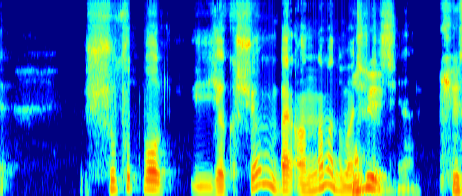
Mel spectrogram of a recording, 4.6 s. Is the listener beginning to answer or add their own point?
Yes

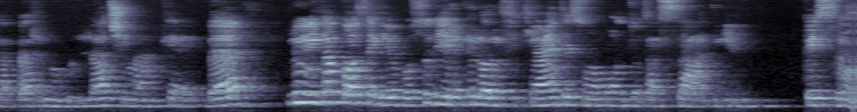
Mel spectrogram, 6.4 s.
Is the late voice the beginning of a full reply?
Yes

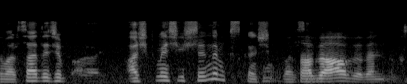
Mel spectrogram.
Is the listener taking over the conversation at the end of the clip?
Yes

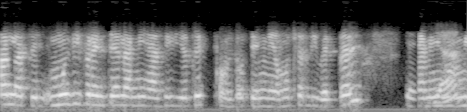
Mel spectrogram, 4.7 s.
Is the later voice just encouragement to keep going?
Yes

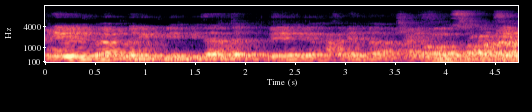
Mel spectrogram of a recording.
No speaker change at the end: No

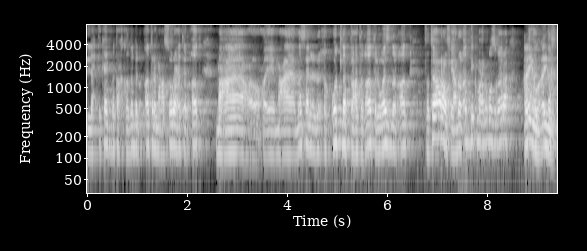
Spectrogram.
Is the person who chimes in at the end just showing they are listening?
No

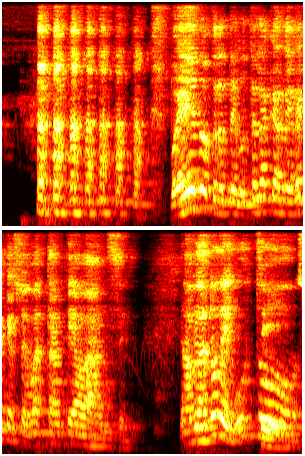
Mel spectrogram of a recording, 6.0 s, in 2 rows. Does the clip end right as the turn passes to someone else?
No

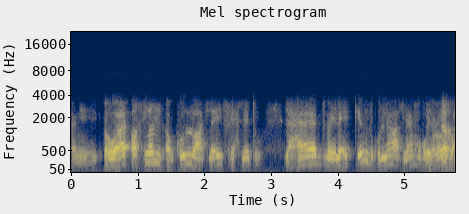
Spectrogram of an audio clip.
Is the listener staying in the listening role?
No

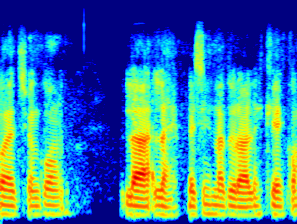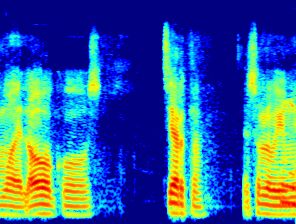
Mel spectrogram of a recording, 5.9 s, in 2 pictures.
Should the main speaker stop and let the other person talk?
Yes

